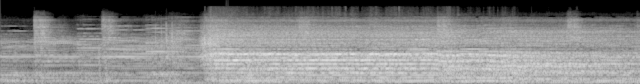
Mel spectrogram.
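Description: Many voices singing a song together, the audience joining in, with held notes that swell louder about two seconds in.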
